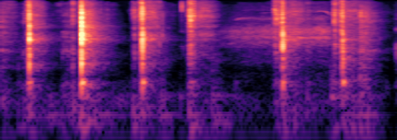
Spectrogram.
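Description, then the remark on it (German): A knife taps down steadily on a cutting board, dicing strips of bell pepper into smaller cubes with about seven crisp chops at an uneven rhythm, with no voices. “die ich äh, geschnitten habe, in so Streifen, aber ich mache es jetzt noch ein bisschen würfeliger.”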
